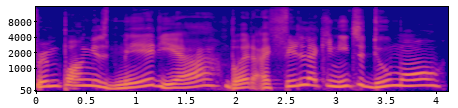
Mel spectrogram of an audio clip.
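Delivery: put-on high-pitched Liverpool Scouse accent; a rough go at a Scouse accent. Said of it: "Trying to do my Scouse accent".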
